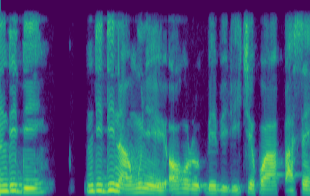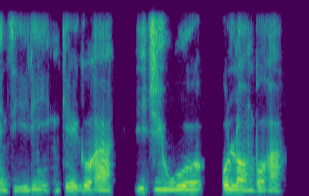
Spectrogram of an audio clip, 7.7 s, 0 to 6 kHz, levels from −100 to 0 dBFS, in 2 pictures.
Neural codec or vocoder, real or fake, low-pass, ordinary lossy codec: none; real; 5.4 kHz; none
